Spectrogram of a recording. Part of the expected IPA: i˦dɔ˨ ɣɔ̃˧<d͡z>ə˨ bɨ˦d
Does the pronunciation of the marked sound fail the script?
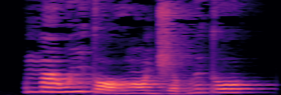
yes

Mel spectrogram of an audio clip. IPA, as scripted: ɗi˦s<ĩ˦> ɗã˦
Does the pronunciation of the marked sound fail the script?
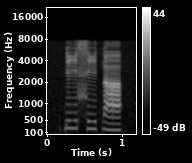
yes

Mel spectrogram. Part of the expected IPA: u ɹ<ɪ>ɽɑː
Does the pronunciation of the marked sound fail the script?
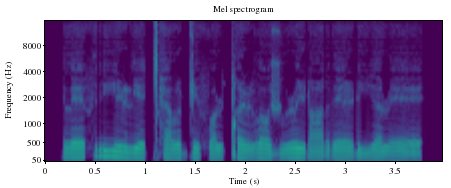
yes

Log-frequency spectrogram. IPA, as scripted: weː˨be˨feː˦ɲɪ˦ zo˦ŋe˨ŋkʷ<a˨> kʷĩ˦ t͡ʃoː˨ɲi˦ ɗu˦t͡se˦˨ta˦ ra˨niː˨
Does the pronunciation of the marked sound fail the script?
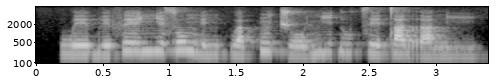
no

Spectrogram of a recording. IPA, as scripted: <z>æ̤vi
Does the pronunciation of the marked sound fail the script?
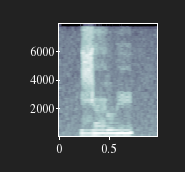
yes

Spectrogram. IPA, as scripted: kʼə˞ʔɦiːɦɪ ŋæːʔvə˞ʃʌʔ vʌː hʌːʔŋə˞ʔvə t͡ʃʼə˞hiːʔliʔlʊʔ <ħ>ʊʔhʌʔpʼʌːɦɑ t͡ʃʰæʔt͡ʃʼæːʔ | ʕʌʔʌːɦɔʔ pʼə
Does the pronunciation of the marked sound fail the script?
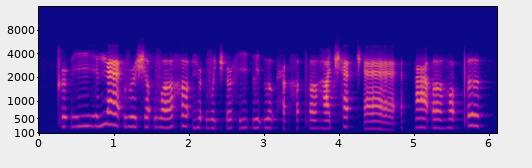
no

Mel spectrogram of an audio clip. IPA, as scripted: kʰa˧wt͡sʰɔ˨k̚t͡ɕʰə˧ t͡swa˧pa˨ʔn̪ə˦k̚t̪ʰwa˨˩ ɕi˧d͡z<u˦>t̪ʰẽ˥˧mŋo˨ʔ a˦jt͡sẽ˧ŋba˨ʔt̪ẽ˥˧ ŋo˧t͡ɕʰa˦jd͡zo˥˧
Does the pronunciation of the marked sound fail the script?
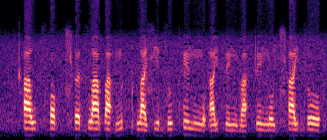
yes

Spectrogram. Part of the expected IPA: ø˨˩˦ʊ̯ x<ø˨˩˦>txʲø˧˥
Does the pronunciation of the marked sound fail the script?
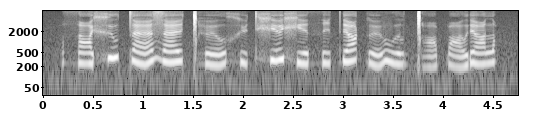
yes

